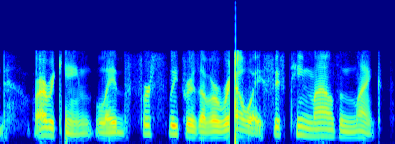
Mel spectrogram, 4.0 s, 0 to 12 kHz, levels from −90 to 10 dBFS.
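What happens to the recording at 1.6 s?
Nothing goes wrong at 1.6 s: the speech carries on intact, with only the light coloration of the 32 kbit/s G.726 ADPCM telephone path and its 200 Hz to 3.5 kHz band.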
